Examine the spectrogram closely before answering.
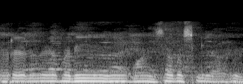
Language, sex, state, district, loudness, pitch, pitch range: Marathi, male, Maharashtra, Pune, -12 LUFS, 140 Hz, 135-145 Hz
